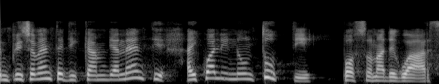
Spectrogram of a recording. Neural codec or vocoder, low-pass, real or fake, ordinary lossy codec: codec, 16 kHz, 2 kbps, X-Codec, HuBERT features, trained on balanced general audio; none; fake; none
